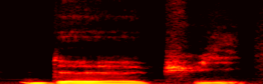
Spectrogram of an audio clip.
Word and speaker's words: depuis: No lo vamos a pronunciar como la e española, sino la e francesa. Depuis le 19e siè à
